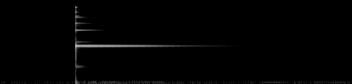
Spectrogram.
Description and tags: This is the sound of toasting champagne glasses clinking recorded with a TLM 103 through a Scarlet Solo using a dbx 286s on an iMac.
camdenMIDIDAWI, new-stuff, jfeliz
